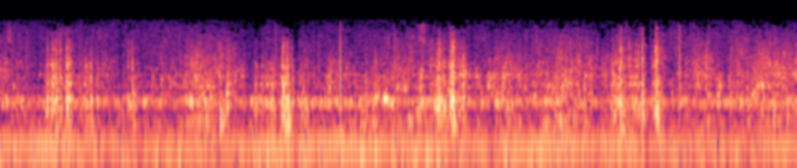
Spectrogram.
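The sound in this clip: A rowboat draws alongside on the water. A steady low rumble sits beneath light watery patter, with scattered sharp knocks and creaks throughout.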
